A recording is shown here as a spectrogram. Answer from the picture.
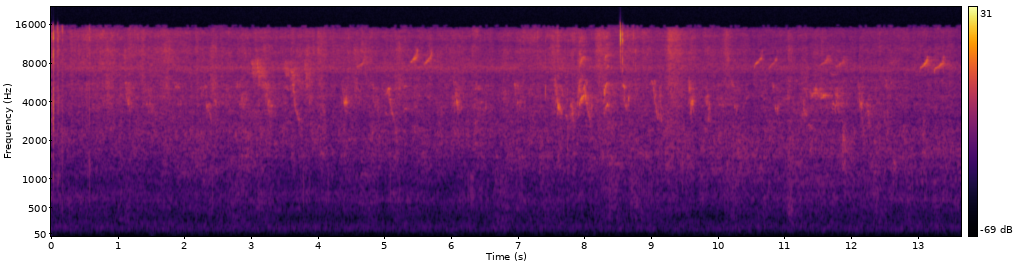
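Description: Small birds chirping: many short high chirps scattered over a steady background hiss, busiest about three to four seconds in and again around eight seconds in.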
